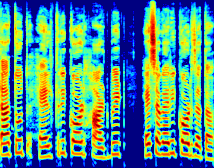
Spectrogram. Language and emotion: Goan Konkani, neutral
